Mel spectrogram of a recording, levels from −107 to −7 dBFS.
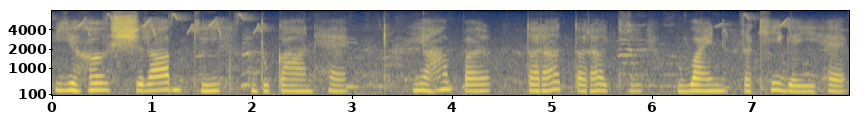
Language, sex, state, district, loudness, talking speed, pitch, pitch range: Hindi, female, Himachal Pradesh, Shimla, -19 LUFS, 105 wpm, 215 Hz, 205-230 Hz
